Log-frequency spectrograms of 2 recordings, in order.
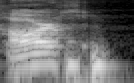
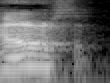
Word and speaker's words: Harsin: It's Harsin. It's not Harrison.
